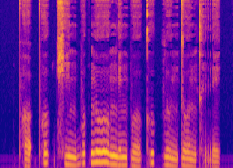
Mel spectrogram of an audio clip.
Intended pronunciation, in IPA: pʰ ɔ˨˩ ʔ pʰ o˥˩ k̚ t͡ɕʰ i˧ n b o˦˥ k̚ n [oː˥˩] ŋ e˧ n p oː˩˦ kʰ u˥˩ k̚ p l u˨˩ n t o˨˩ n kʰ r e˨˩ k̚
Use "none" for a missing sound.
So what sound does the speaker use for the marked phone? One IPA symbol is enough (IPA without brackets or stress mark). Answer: oː˥˩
